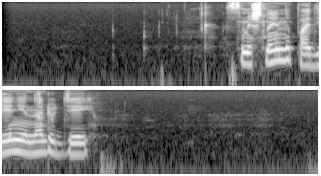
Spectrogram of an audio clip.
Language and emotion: Russian, neutral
